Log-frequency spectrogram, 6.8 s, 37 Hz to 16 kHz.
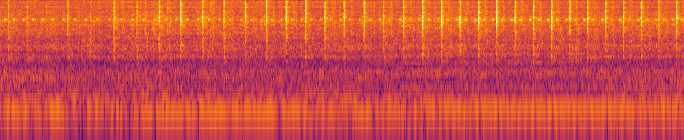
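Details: Fox-body Mustang V8 with new heads, lifters, roller rockers, distributor, plugs and header gasket: idles with a sharp, steady tick about four times a second, quieter as timing advances (about 18–20°), cause unknown.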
